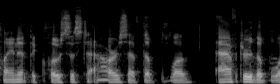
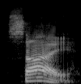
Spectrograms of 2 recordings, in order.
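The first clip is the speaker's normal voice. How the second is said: a loud, high spoken "Sigh"; sigh said aloud; 6 semitones higher, 5 dB louder than usual. Pretend. Host reading a line aloud, saying "Sigh" loudly. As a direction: say the word "Sigh" out loud as a mock sigh. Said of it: "she said aloud".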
